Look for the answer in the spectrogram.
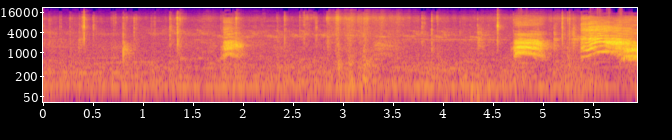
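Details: Natural crow calls given loudly: a lone short caw, then after a quiet gap two longer grating caws close together near the end, against a faint low hum.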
